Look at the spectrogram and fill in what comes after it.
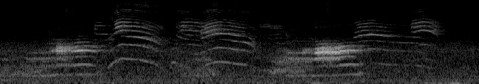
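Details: Stray kittens crying loudly, several overlapping high meows that rise then fall, some short and bright, others longer and drawn out, arriving in bursts about every second with faint background hiss.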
